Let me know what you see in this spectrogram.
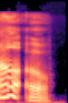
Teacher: The whole meaning of the expression relies on that sharp division of the two vowels. Uh-oh. And that feeling of your throat catching, that tightness right in the middle, that is your vocal cords slamming shut. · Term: glottal stop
